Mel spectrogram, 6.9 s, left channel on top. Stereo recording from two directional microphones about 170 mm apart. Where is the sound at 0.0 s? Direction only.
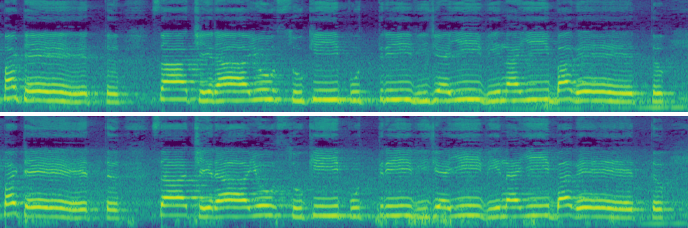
25° left (ahead or behind).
